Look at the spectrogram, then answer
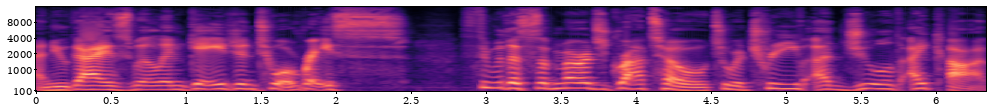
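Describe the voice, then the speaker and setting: Using a put-on character voice, a man talks at a high pitch and a moderate pace. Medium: actual play. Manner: commanding, repetitive.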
